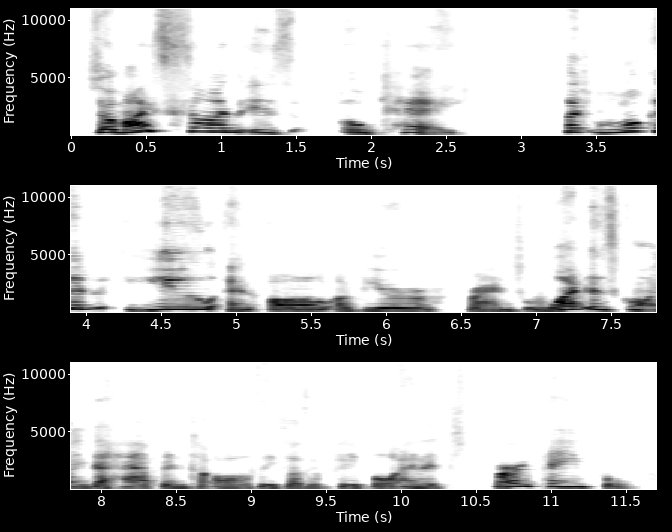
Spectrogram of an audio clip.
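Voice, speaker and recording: Talking at a very slow pace, a woman uses a fairly high pitch, lively intonation and a somewhat breathy voice. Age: 80s+. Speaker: audience member, parent. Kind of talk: audience question. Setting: conference meeting with audience.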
